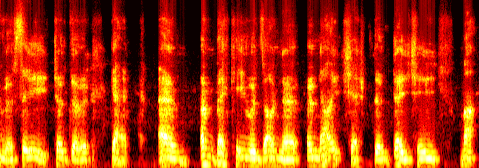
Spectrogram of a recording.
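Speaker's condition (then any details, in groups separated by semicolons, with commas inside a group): Cerebral palsy; cerebral palsy from birth; walking and talking; predicted never to talk, now talks, works as public speaker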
